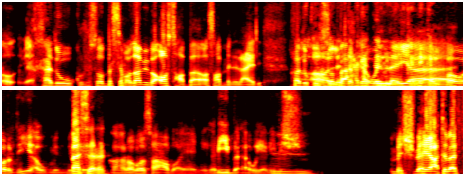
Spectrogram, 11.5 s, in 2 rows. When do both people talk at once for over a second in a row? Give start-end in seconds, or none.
3.7-5.1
